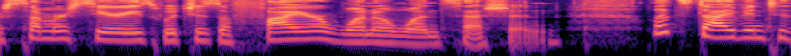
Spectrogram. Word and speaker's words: FHIR: what exactly is fire fhi pronounced fire stands for fast Healthcare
